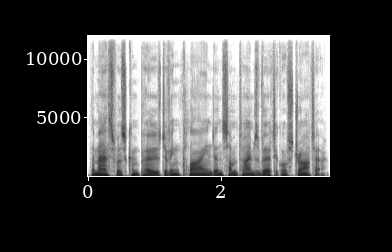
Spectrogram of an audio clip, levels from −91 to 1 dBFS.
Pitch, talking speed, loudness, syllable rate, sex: 115 Hz, 165 wpm, -17 LUFS, 5.7 syllables/s, male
